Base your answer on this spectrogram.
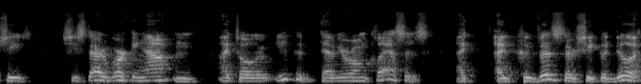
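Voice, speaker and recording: At a moderate pace, a man with a fairly high voice speaks in a bright, sharp tone over a quiet background. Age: 80s+. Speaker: self-help program creator. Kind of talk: interview. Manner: halting.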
